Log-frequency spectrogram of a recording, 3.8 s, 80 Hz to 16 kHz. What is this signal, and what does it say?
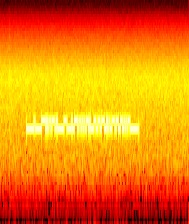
RTTY (50 baud, 170 Hz shift), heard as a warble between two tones, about 840 Hz centre. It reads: MARGINAIS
